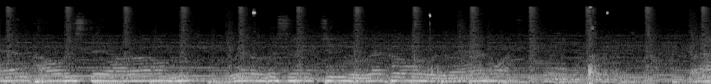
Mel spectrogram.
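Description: DAB burbling appears three times, at 2.51 to 2.55 s, 4.28 to 4.38 s and 5.88 to 6.08 s, each burst longer and rougher than the last. Weak reception lets a few bit errors in every thousand slip past error correction into the MP2 stream. Corrupted samples put short blips of noise in single sub-bands, and corrupted scale factors throw sub-bands up or down in level for up to a frame, producing short noise blips over the sound.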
